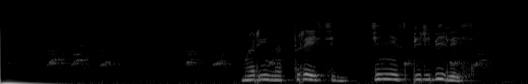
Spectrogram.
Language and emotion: Russian, neutral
